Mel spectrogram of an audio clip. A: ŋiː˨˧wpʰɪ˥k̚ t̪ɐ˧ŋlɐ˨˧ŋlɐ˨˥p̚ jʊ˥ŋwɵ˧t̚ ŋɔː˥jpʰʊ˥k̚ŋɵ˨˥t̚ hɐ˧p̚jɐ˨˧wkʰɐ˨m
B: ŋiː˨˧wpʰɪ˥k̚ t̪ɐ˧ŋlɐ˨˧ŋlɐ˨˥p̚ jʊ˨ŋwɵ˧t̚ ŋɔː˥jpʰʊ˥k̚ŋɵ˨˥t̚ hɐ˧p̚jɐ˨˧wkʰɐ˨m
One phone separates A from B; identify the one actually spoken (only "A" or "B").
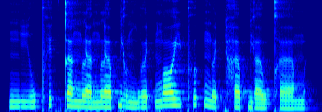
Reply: B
